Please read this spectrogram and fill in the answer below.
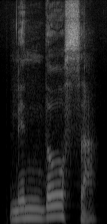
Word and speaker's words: Mendonça: How do you pronounce it? A rainha Marília Mendonça. Mendonça.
